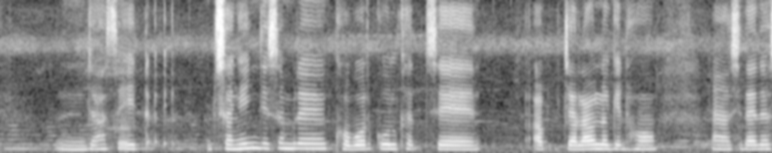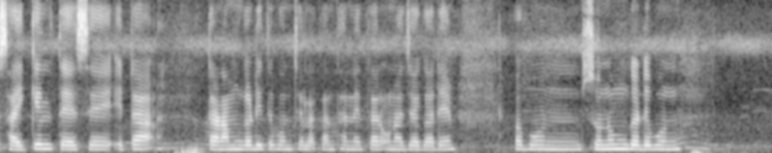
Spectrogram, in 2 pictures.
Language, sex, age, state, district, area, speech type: Santali, female, 30-45, West Bengal, Birbhum, rural, spontaneous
